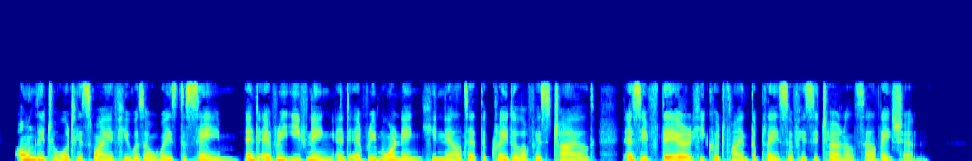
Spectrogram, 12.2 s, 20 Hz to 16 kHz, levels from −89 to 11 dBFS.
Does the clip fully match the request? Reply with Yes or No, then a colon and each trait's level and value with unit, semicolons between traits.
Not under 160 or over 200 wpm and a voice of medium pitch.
No: average, 175 wpm; high, 210 Hz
